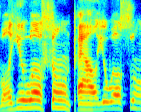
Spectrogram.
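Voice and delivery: veiled threat drawn out in a wiseguy voice; knowing prank-call gangster menace; Whitey Bulger. Acted. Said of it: "This is Whitey Bulger".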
